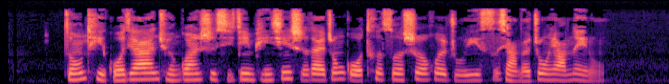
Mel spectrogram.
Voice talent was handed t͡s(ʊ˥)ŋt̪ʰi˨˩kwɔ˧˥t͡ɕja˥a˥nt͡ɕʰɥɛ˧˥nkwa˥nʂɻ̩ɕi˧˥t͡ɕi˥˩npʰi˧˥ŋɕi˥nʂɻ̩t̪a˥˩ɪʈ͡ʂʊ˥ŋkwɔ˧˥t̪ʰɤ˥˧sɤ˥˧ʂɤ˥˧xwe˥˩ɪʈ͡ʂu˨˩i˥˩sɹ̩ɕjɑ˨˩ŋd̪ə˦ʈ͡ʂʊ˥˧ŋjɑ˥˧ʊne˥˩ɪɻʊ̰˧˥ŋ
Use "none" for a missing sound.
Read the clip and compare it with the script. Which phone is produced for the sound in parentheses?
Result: ʊ˧˥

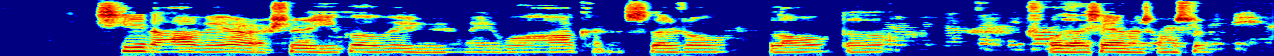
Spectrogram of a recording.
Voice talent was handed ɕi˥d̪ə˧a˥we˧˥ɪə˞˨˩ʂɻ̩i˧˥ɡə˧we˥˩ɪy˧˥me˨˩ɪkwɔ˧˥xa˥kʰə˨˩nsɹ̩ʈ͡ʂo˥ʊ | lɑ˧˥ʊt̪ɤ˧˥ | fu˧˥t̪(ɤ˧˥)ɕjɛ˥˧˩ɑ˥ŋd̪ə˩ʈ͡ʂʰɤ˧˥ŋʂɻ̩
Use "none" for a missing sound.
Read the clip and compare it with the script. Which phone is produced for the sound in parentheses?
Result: ɤ˧˥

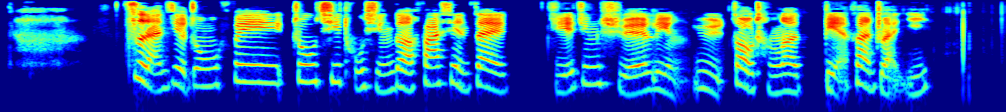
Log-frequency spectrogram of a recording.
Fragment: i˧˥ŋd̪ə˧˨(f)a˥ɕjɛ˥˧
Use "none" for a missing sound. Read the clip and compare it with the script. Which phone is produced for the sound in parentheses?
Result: f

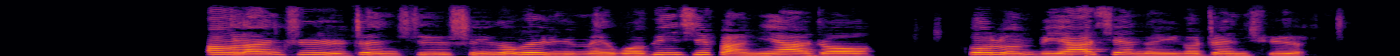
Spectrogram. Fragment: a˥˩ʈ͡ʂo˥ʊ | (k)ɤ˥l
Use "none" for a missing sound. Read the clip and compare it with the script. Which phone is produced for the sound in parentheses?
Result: k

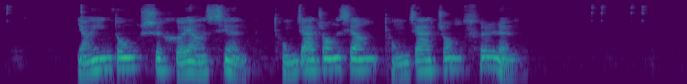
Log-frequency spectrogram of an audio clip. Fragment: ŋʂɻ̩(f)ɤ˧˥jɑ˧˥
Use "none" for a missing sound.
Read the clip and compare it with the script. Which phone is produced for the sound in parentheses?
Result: x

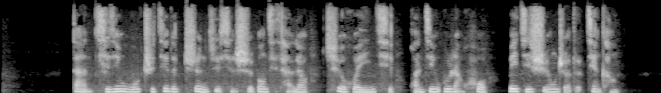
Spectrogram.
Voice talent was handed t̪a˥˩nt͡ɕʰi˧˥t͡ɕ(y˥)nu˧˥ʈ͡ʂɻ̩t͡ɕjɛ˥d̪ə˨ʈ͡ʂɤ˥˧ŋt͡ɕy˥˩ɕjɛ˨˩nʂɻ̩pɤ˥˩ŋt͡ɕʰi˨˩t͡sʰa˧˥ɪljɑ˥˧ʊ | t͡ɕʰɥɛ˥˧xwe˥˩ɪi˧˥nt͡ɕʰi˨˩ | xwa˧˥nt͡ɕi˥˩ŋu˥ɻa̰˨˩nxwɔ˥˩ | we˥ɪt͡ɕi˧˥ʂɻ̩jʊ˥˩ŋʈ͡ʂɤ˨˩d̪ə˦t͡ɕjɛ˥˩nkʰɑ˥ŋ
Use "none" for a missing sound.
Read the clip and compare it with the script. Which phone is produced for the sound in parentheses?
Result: i˥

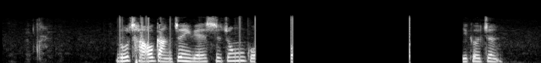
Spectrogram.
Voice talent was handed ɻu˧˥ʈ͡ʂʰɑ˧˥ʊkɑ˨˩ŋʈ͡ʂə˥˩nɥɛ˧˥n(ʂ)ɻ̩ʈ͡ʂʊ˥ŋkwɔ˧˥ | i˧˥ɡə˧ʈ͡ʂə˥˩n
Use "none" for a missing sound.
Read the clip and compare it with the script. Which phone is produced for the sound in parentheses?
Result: ʂ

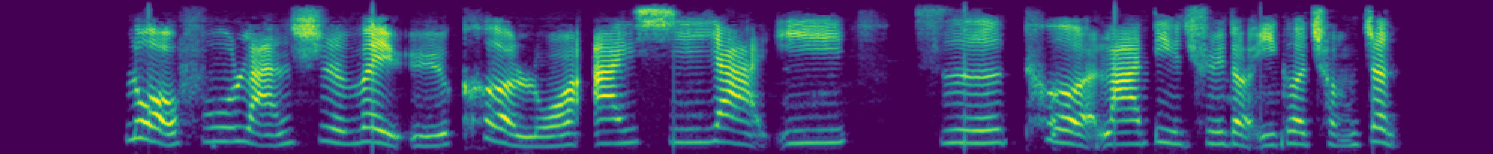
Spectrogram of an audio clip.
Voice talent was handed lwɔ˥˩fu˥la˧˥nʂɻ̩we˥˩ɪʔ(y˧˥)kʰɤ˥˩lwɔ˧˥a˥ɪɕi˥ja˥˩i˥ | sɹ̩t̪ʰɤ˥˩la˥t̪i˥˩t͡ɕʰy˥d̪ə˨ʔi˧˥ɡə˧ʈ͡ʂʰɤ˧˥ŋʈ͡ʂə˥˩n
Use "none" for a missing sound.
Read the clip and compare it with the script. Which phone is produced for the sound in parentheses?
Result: y˧˥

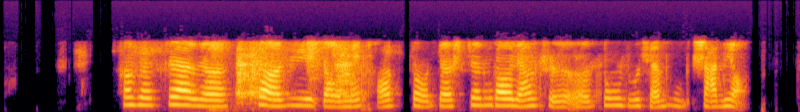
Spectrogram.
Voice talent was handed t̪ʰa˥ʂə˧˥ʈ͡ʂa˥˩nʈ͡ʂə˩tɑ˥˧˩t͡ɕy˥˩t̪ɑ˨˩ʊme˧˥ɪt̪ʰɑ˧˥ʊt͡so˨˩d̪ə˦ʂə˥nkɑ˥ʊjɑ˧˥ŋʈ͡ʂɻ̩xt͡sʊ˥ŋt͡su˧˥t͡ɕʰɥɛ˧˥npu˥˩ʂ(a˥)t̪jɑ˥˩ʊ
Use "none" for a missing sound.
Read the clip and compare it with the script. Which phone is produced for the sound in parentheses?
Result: a˥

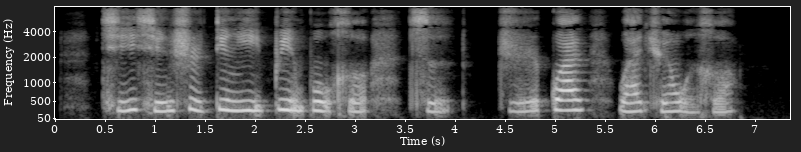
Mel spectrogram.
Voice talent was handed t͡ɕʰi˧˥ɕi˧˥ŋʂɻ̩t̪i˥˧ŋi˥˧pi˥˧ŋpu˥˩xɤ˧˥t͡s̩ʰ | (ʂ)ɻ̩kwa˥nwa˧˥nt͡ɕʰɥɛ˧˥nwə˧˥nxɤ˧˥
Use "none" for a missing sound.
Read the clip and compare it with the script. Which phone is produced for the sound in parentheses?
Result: ʈ͡ʂ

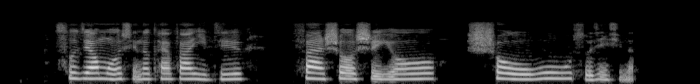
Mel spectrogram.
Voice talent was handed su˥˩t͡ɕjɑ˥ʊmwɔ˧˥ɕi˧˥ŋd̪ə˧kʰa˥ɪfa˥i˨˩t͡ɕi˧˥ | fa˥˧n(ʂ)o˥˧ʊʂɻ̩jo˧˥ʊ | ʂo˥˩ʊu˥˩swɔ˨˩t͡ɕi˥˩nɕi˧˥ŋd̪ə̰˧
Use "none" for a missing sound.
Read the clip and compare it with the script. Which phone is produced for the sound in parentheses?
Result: ʂ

